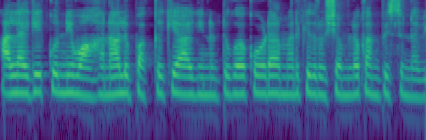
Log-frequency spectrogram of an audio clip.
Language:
Telugu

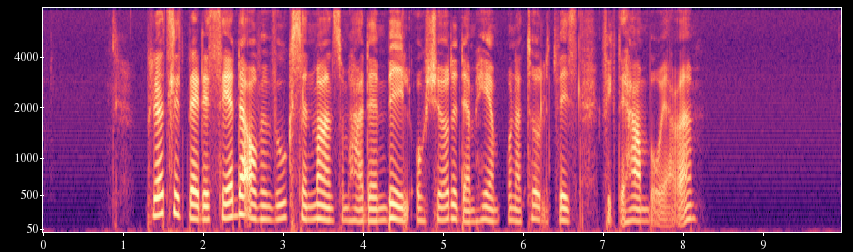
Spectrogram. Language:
Swedish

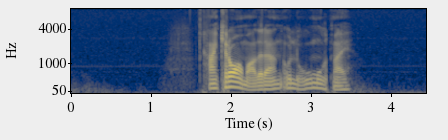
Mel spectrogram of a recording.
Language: Swedish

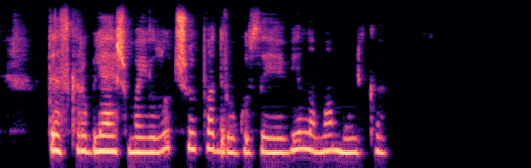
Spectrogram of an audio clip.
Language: Russian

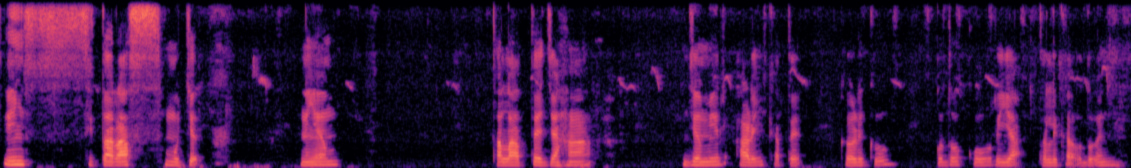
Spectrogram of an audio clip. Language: Santali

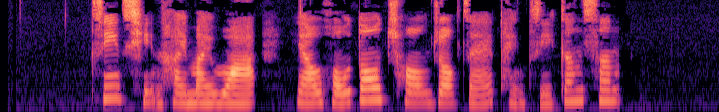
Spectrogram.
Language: Cantonese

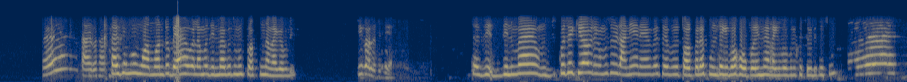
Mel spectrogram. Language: Assamese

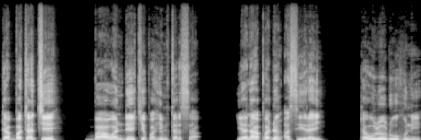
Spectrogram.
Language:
Hausa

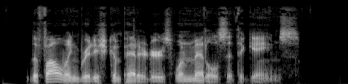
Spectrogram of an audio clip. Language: English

